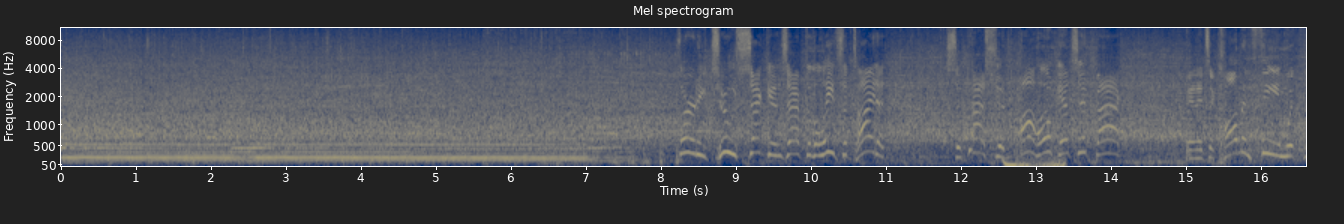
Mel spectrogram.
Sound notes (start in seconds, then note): 3.8 horn Sounding; 5.2 cheering and Applause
